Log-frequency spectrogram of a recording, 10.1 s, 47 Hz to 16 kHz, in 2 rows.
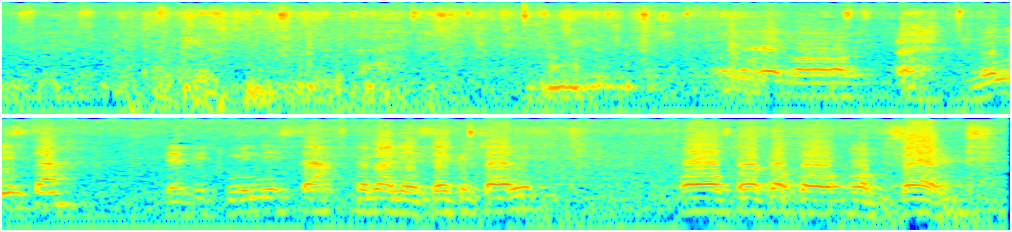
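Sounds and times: man talking: 3.6 - 10.0.

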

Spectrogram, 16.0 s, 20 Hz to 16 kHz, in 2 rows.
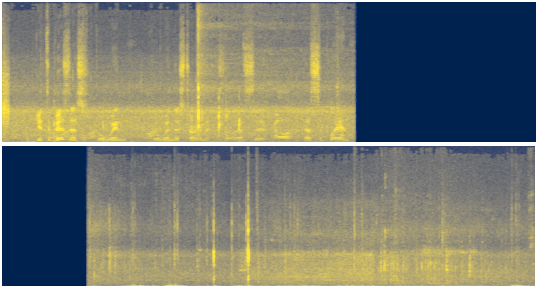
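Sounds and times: wind buffeting microphone: 9.3 - 16.0.

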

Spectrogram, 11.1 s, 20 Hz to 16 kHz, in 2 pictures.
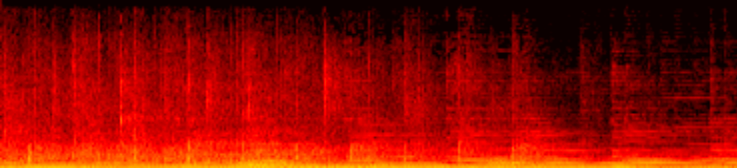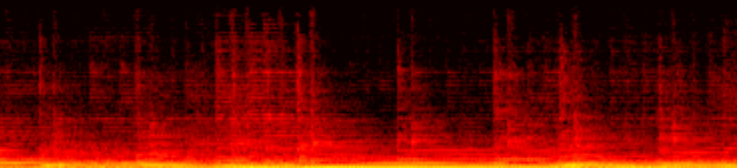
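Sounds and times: audience applause: 0.0 - 4.5.

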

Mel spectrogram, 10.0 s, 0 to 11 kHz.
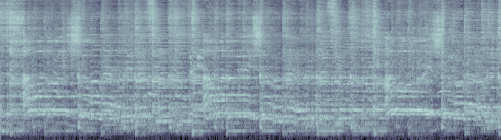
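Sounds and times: dance music with singing: 0.0 - 10.0.

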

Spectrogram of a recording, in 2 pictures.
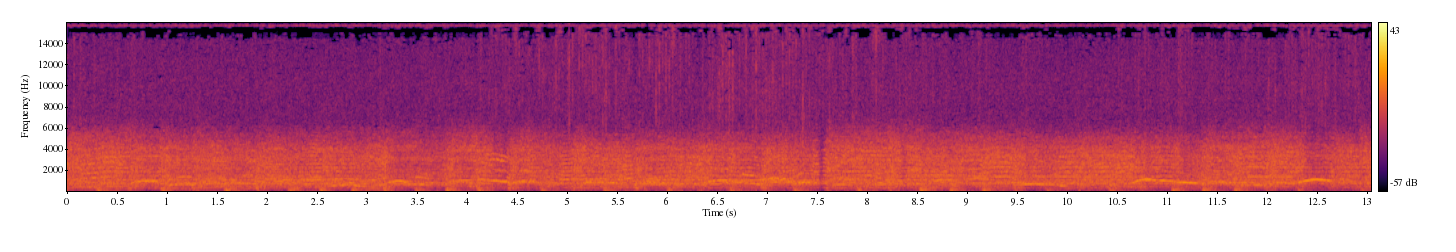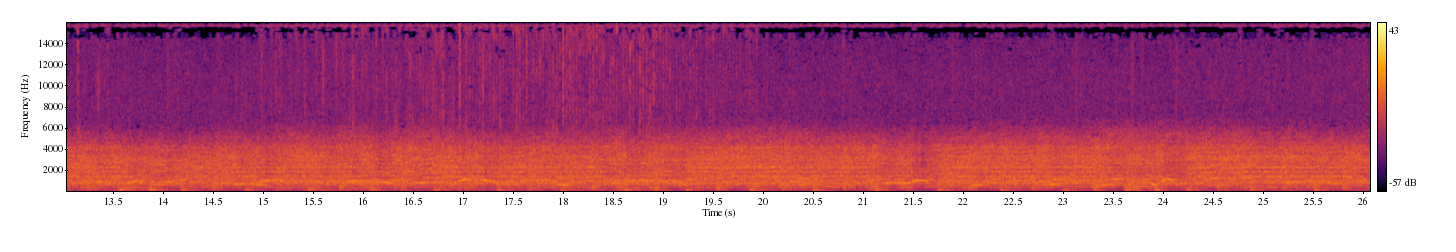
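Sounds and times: congregation shouting and cheering: 0.0 - 26.0
lively church music: 0.0 - 26.0.

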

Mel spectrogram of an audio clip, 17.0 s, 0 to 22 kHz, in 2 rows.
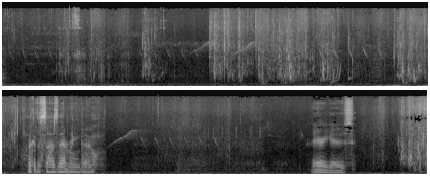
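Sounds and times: fish splashing in water: 4.1 - 7.1, 7.8 - 8.9, 16.4 - 17.0.

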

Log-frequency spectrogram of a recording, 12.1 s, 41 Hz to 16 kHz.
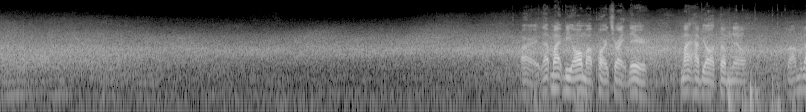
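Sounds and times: road traffic hiss: 0.0 - 12.0.

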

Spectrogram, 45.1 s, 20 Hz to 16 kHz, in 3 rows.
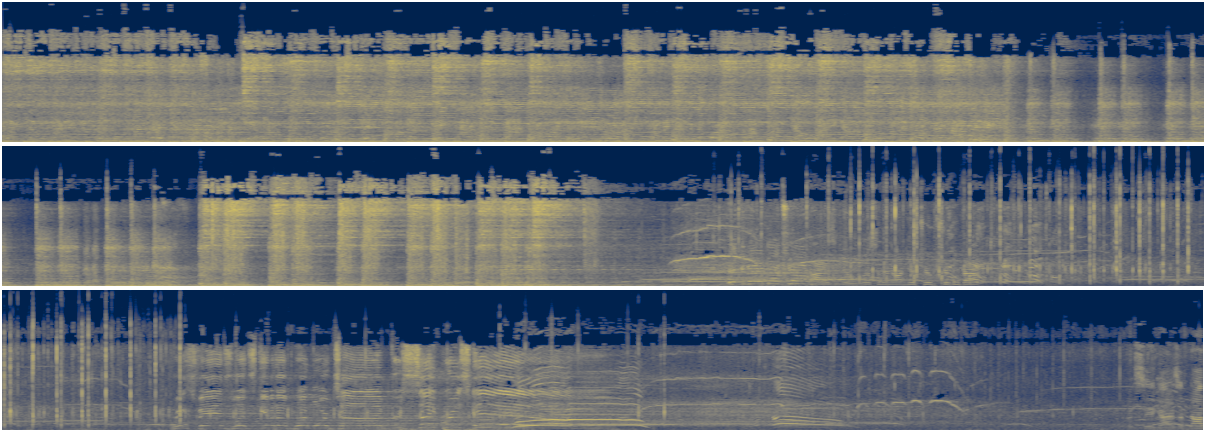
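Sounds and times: rock band chord: 0.0 - 22.6
scattered applause: 22.8 - 45.0.

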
